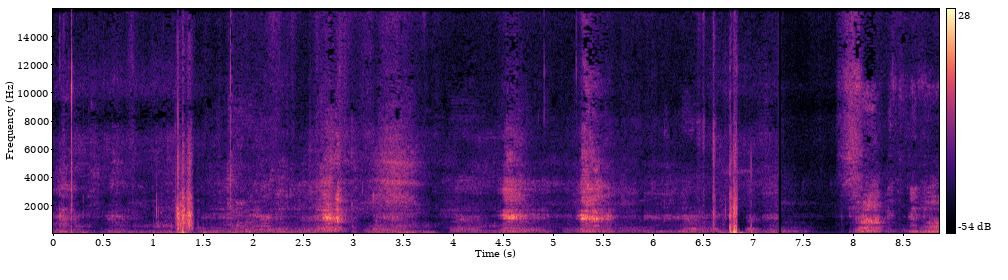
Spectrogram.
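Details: Mother dog teaching her puppies; a run of low growls and short gruff barks in irregular bursts, with sharp knocks and scuffling.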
